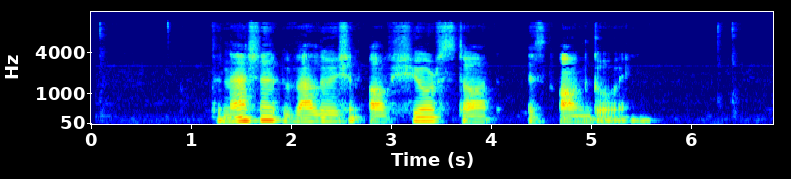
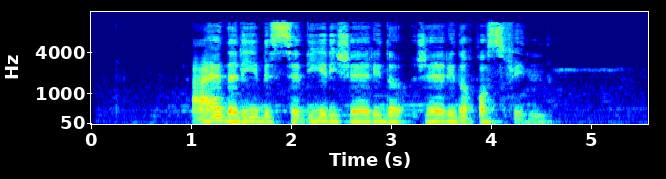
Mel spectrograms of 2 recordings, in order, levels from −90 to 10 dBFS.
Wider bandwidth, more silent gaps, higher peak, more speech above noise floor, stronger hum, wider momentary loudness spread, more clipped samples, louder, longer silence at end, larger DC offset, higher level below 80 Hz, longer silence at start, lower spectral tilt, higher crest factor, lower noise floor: about the same, 11.5 kHz vs 11.5 kHz; neither; about the same, -6 dBFS vs -8 dBFS; first, 48 dB vs 41 dB; neither; first, 18 LU vs 11 LU; neither; about the same, -24 LUFS vs -26 LUFS; first, 1.25 s vs 1 s; neither; second, -60 dBFS vs -50 dBFS; first, 1.25 s vs 1 s; first, -6.5 dB/octave vs -4 dB/octave; about the same, 20 dB vs 20 dB; first, -72 dBFS vs -67 dBFS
